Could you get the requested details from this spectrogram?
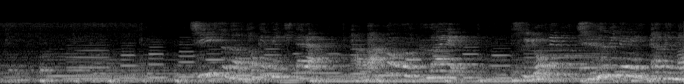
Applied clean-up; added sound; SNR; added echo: none; Wind instrument, woodwind instrument; 12 dB; reverberation time 0.9 s.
